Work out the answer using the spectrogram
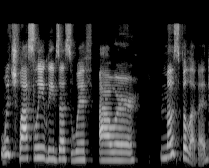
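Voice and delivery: heavy sarcasm, slow and stretched long. A chemist explaining solution units introduces molality; sarcastic. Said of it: "I hope you can hear the sarcasm in my voice".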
